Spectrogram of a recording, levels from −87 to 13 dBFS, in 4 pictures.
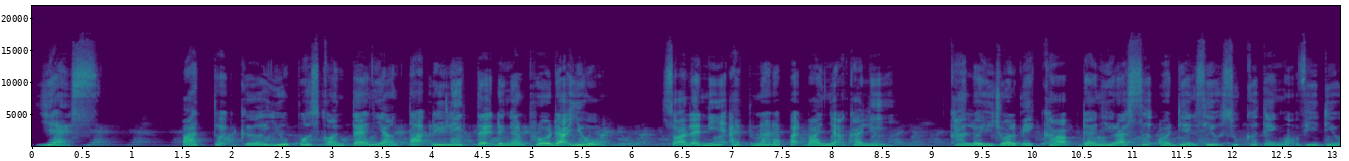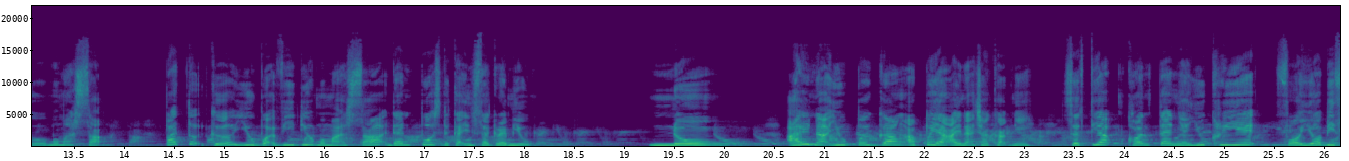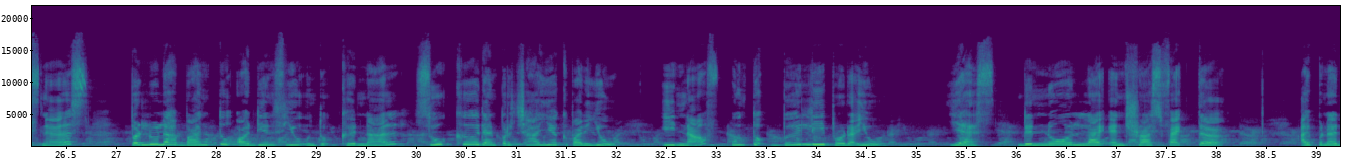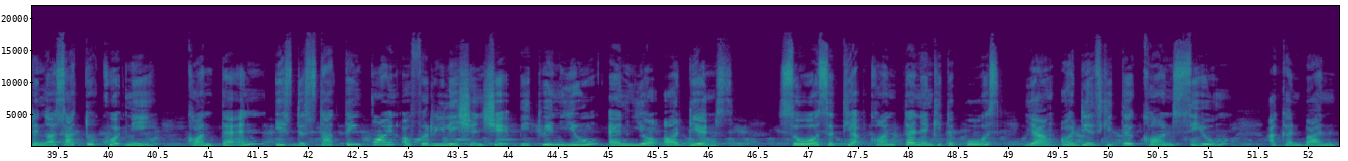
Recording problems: echo of what is said; faint; throughout; 400 ms later, 20 dB below the speech

